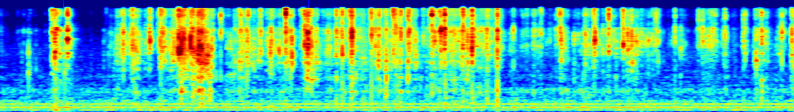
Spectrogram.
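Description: Crinkly plastic snack wrapper being handled and torn open, an irregular run of crackling and rustling as an individually wrapped pastry crisp is unwrapped.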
